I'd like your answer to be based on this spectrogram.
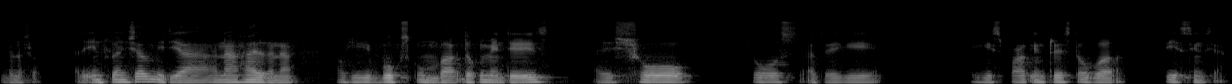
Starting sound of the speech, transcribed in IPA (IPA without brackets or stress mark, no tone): d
